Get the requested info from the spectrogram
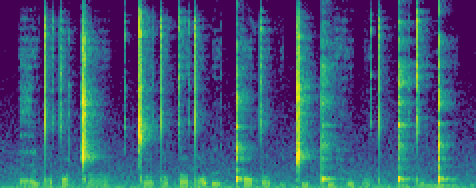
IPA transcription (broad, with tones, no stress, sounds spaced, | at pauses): ʕ e˨ d a˦ tˤ ɜ˦ ǁ a˨ | ǀ ɜ˨ dˤ i˨ t ɛ˦ dˤ a˦ ʔ ɜ˨ ǃʰ ɜ˦ tˤ e˨ b e˦ ǁ e˦ ǃʼ e˦ ɦ ɜ˦ p ɛ˨ dˤ e˨ ǃ i˨˦ t ɛ˨˦ ŋ͡ǃ i˦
